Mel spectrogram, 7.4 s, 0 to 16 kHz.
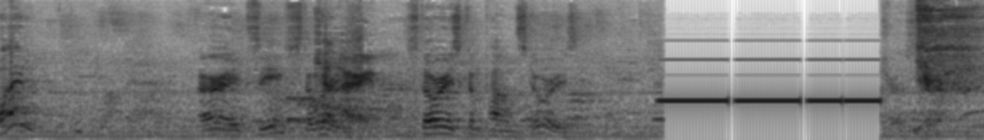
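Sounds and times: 
noisy talk: 0.0 - 5.0
speech: 1.7 - 5.0
loud steady censor bleep tone: 4.9 - 6.6.

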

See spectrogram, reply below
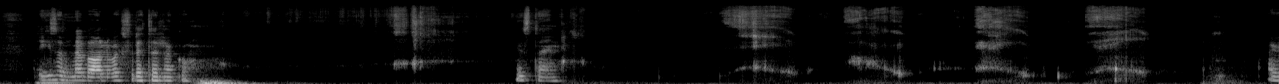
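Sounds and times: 
speech: 0.4 - 2.2, 5.2 - 5.8
crunchy chewing of an apple: 2.3 - 12.3.

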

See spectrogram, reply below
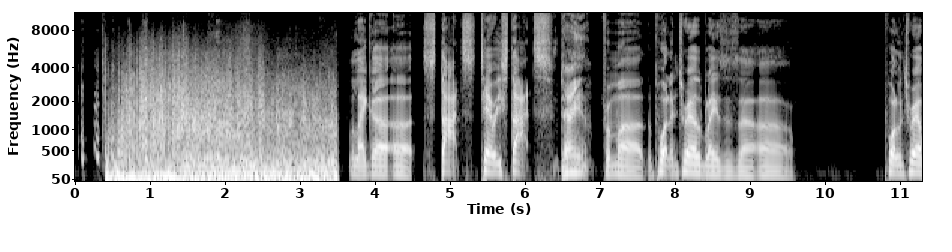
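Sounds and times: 
bomb explosions: 0.4 - 3.6
speech: 3.7 - 9.6, 10.8 - 11.2.

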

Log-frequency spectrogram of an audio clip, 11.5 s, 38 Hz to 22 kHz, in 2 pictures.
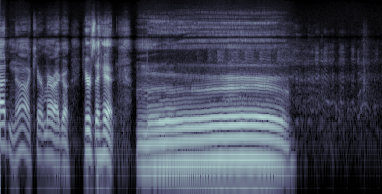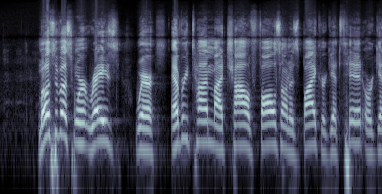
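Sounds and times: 
speech: 0.0 - 4.4, 6.3 - 11.4
person imitating a cow mooing: 2.0 - 4.4
laughter: 3.2 - 6.3.

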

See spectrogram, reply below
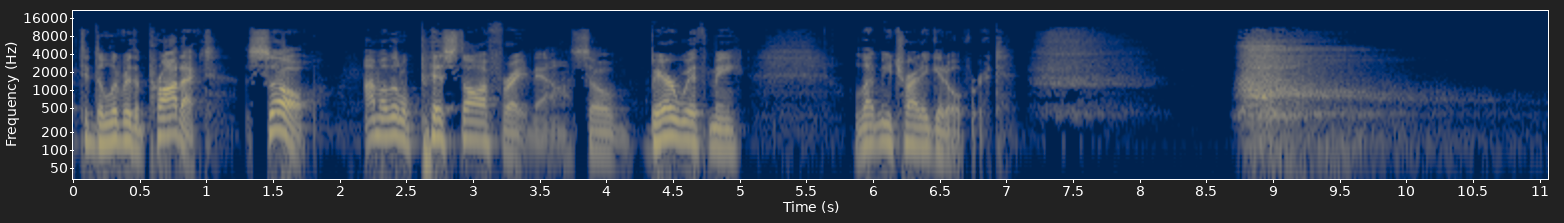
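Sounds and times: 
speech: 0.0 - 7.4, 8.7 - 9.0
deep calming breathing: 5.1 - 5.8, 7.2 - 11.0
loud breathy exhale or sigh: 7.2 - 10.9.

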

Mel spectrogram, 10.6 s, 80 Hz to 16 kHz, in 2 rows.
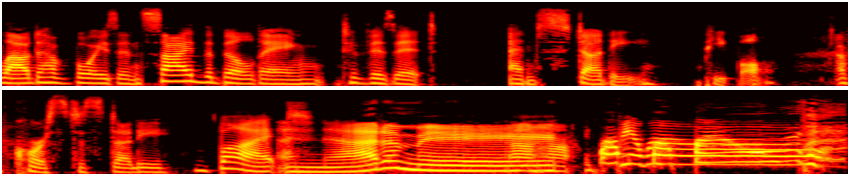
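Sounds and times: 
speech: 0.0 - 10.5
two human voices harmonizing a meow-like wail: 7.1 - 10.4.

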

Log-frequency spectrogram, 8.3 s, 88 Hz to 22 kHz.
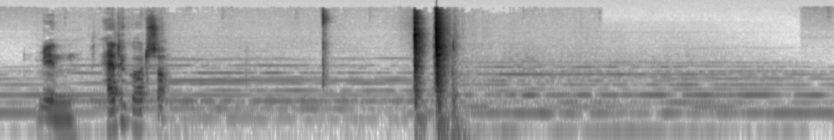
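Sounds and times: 
speech: 0.4 - 1.8
door shut by a man with a small slam: 4.1 - 4.8.

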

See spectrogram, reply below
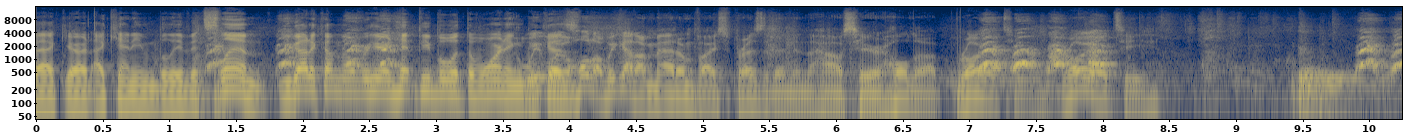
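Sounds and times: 
speech: 0.0 - 8.9, 9.5 - 10.2
dog barking: 1.3 - 2.8, 7.1 - 8.2, 9.9 - 10.2.

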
